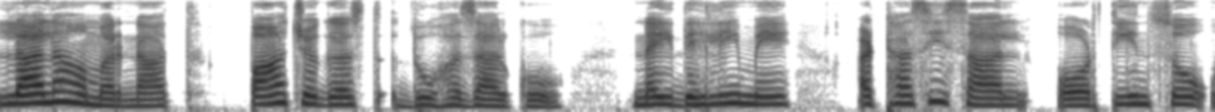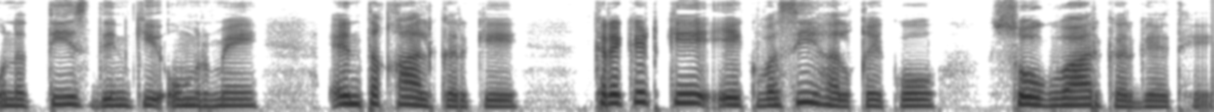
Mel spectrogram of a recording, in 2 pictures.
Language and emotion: Urdu, neutral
